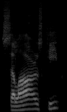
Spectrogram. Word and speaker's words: Kellar's Keep: time, but we had Kellar's Keep, who somebody said that the app pronounces Cellar's Keep. But I said Kellar's Keep.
